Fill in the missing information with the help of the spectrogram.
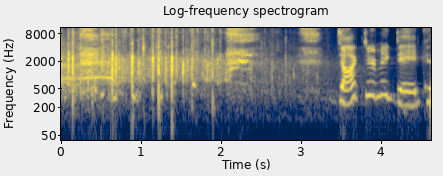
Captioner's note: audience cheers; all applauding; audience and chuckle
